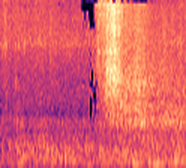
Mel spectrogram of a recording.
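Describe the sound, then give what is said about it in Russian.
Steady roaring wind and rain noise fills the scene, swelling into a louder, brighter gust halfway through, with no voices present. A storm with hurricane-force gusts and pouring rain on a mountaintop during a solar eclipse. “Во время солнечного затмения настала буря. Бхакта Нараян забрался на вершину горы побороть страх. Он вытерпел порывы урагана и проливной дождь.”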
